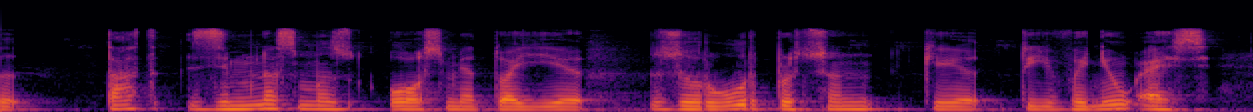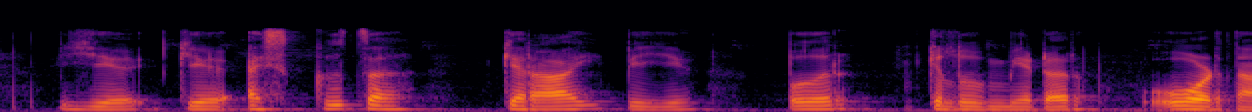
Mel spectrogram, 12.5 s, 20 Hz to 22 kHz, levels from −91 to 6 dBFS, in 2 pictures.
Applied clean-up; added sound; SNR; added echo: none; none; none; none.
